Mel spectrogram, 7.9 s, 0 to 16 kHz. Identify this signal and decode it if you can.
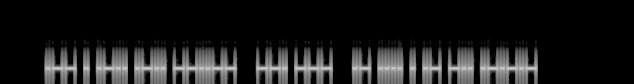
Morse code, heard as a keyed tone, about 30 wpm, 700 Hz. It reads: WELL, GO AHEAD.
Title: Sentences from Top 1100 Words 30wpm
